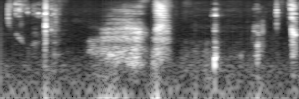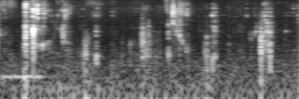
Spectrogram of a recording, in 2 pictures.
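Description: Biting into and chewing a soft bread roll filled with chocolate sauce: a string of small mouth clicks, with a longer soft noise about a second in.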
